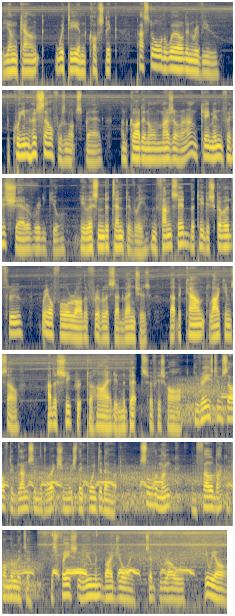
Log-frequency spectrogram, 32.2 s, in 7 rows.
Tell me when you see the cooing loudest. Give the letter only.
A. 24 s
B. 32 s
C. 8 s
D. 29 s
D.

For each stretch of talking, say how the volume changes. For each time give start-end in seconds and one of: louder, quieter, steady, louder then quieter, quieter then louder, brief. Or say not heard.
0.0-32.1 steady.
